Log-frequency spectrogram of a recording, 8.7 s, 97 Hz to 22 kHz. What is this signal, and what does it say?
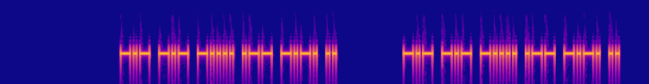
Morse code, heard as a keyed tone, about 28 wpm, 700 Hz. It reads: KK6WCI KK6WCI
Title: USA Call Signs - 6 Characters - Repeated 2x - 28wpm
